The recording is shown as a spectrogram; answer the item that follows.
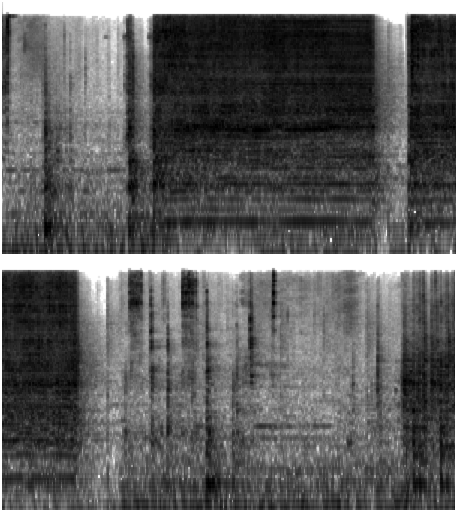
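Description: Cordless power driver spinning lock nuts up onto U-bolts under a truck. It runs steadily for about three seconds starting about two seconds in, stops briefly, then runs again for about a second and a half. After that come light metallic clicks of a wrench working the nuts.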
